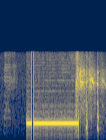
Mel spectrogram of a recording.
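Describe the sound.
A telephone ringback tone plays while a caller waits for an answer: one loud, steady, mid-pitched tone with a brief break near its start, after which a voice begins talking.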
